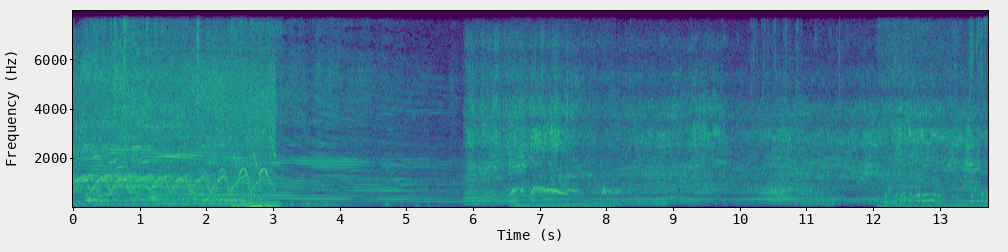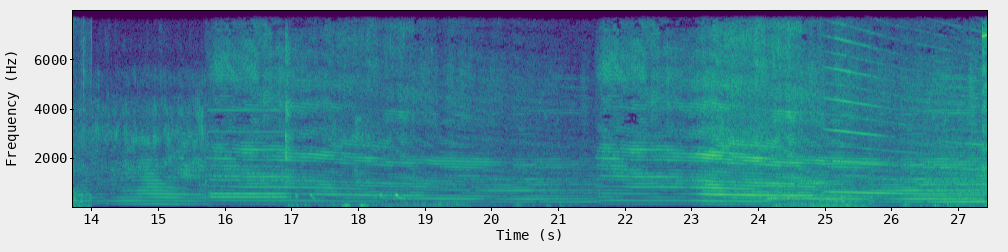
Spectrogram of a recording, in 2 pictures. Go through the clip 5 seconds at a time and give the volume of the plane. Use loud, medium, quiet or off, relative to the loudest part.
medium, medium, medium, medium, loud, loud.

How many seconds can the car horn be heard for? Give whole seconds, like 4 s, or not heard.
2 s.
